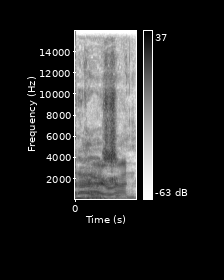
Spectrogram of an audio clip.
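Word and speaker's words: chyron: It's a Chiron.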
